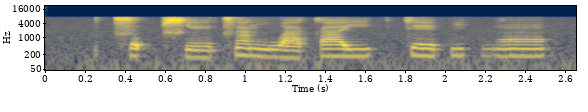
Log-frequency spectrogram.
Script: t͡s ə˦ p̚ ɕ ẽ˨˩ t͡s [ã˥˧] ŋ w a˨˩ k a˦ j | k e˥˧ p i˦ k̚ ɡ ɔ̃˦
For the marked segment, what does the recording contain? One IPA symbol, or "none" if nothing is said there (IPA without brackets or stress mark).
ã˥˧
